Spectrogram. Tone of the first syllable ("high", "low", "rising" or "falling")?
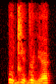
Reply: falling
